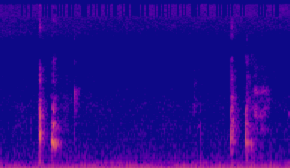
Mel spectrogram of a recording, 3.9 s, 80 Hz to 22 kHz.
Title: why baby does funny hiccups?) 6 weeks old baby cute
